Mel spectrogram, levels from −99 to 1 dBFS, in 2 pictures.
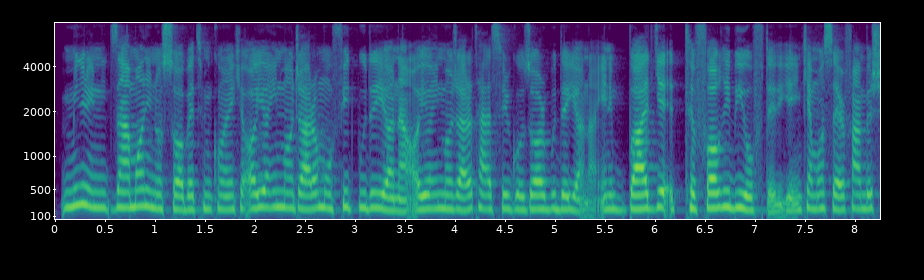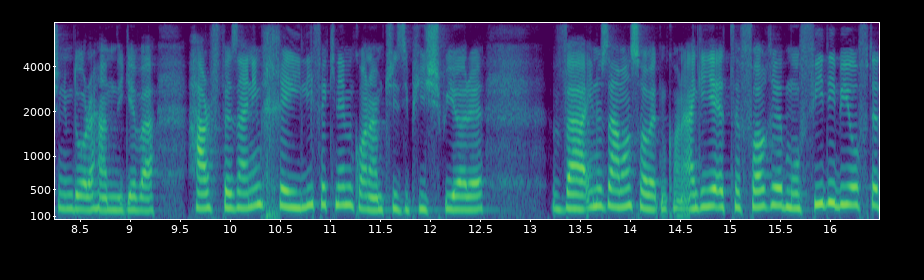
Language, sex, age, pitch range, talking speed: Persian, female, 10-29, 205-235 Hz, 205 wpm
